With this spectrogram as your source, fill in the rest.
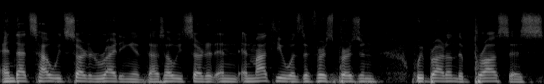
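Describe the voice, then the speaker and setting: Spoken in a Spanish accent, the voice keeps a monotone, flat intonation. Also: man. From Colombia. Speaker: film director. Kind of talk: panel Q&A. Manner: halting, many repetitions.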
